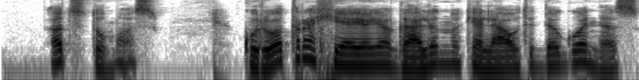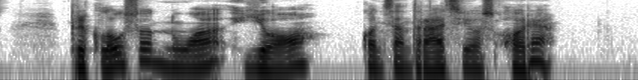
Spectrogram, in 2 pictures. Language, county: Lithuanian, Tauragė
